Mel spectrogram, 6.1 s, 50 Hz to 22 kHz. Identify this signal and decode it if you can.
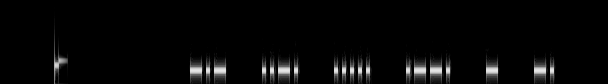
Morse code, heard as a keyed tone, about 30 wpm, spaced as for 17 wpm, 700 Hz. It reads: KF5PTN
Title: USA Call Signs - 6 Characters - 3x Character Spacing - 30wpm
